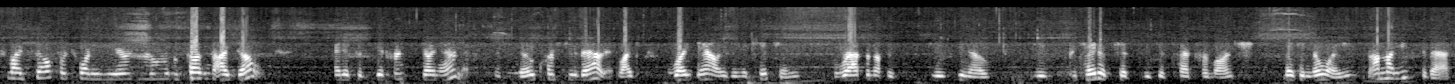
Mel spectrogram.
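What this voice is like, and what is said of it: North Jersey accent. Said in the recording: “I just heard the North Jersey accent there ... I like the Jersey accent.”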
